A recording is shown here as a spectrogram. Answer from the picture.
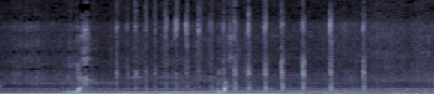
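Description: Many small sharp clicks and taps of a hand working among granite boulders and a cast net while freeing a caught fish. A steady, engine-like hum with several tones runs underneath.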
